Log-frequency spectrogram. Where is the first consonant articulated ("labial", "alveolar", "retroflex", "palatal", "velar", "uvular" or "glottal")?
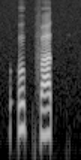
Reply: glottal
